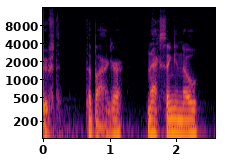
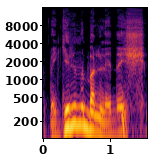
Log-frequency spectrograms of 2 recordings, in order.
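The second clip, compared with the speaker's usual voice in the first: put-on Spanish-accented perfume ad voice; hammed-up Spanish perfume advert; Spanish narrator voice. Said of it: "the Spanish narrator voice".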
